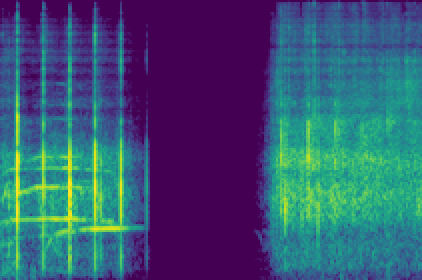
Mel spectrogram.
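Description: Audience applause, a steady spread of clapping that starts about two and a half seconds in. It follows the tail of a short musical sting with a few held chime-like notes and scattered claps, cut off abruptly by a second of dead silence.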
